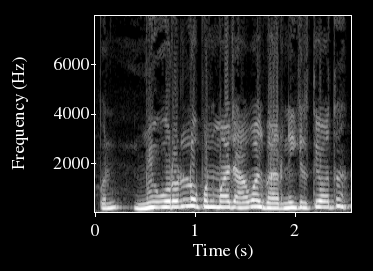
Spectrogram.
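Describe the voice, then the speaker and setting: Mellow-voiced man telling a ghost story. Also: very high voice, brisk. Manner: earnest, vivid, repeats words for effect. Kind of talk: first-person ghost story narration.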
